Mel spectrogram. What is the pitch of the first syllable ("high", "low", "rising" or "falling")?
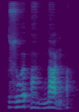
rising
